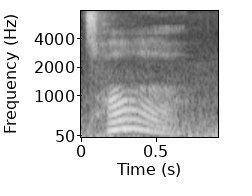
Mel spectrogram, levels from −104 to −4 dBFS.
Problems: background sounds at intervals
